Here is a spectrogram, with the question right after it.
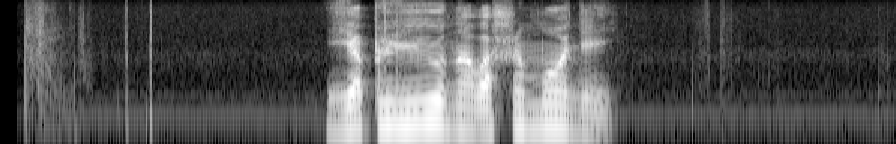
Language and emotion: Russian, angry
